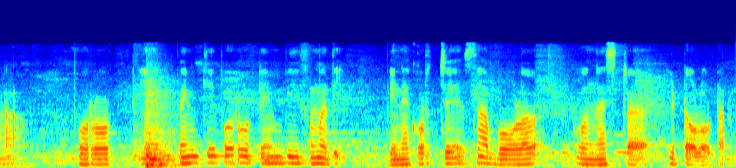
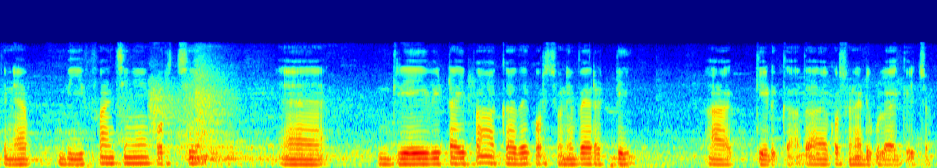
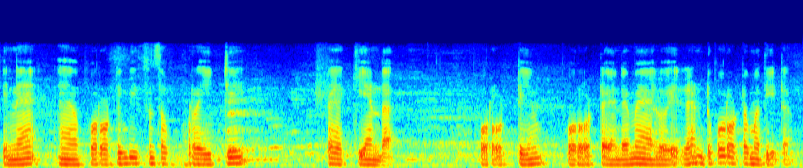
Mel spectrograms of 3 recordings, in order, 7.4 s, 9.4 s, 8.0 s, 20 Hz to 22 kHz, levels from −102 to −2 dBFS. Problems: background sounds at intervals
